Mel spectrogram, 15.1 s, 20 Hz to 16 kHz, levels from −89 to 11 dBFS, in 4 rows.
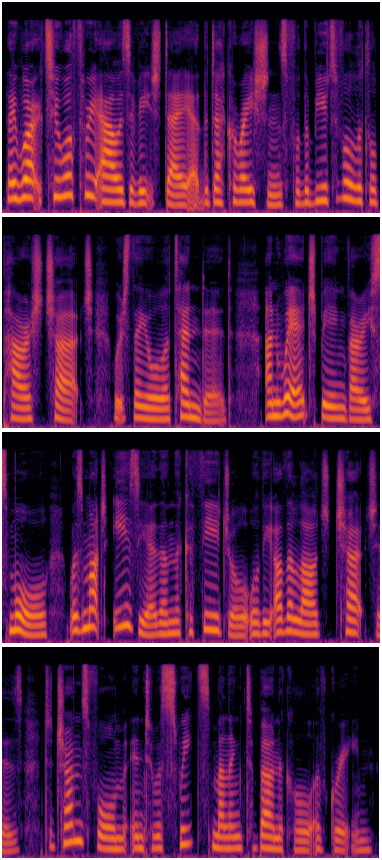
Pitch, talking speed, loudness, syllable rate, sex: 210 Hz, 185 wpm, -21 LUFS, 5.0 syllables/s, female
